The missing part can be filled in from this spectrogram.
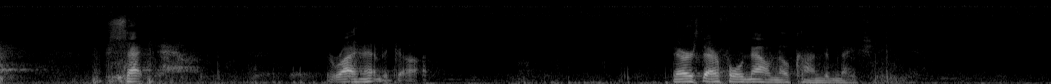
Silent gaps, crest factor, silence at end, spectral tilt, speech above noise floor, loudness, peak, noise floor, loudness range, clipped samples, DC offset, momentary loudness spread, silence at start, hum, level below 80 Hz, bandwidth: none; 22 dB; 0.15 s; -6.5 dB/octave; 26 dB; -34 LUFS; -14 dBFS; -59 dBFS; 6 LU; under 0.1%; under 0.1%; 26 LU; 0 s; none; -56 dBFS; 17 kHz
